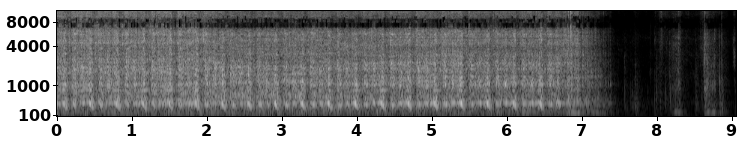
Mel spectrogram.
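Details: Honda inverter generator bought at auction, run at full speed with auto speed control off while charging a 12.6 V battery (now 13.7 V): even, fast hum with a regular light tick, steady until shut off. Runs healthy.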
